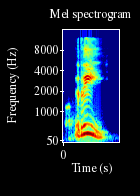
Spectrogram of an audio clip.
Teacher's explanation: kita tekan pada ya itu jadi tasydid tapi satu kali tekan satu harakat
